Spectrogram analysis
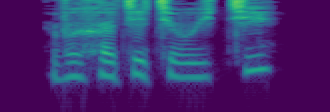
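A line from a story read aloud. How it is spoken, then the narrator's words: Unusually quiet voice. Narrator (Russian): Таким тихим голос Доминики еще никогда не был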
